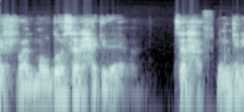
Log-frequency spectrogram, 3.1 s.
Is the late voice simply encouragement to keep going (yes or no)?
yes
